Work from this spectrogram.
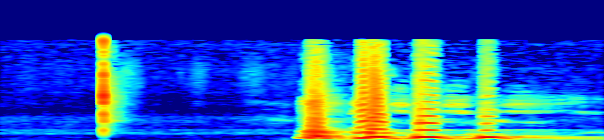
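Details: A pet Saint Bernard that loves to talk to its owner seems to be trying to tell her something. After a single sharp click, it gives one drawn-out, wobbling, rising-and-falling 'woo-woo' moan lasting about a second and a half.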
